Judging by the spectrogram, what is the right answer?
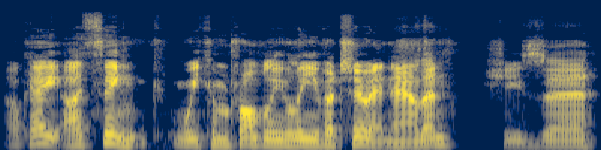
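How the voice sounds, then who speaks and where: Young man, casual stream host, bright tone, rambling delivery. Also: on the high side, moderate pace, muffled recording. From England. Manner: rambling, relaxed, many fillers. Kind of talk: casual live stream chat. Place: bedroom at home.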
